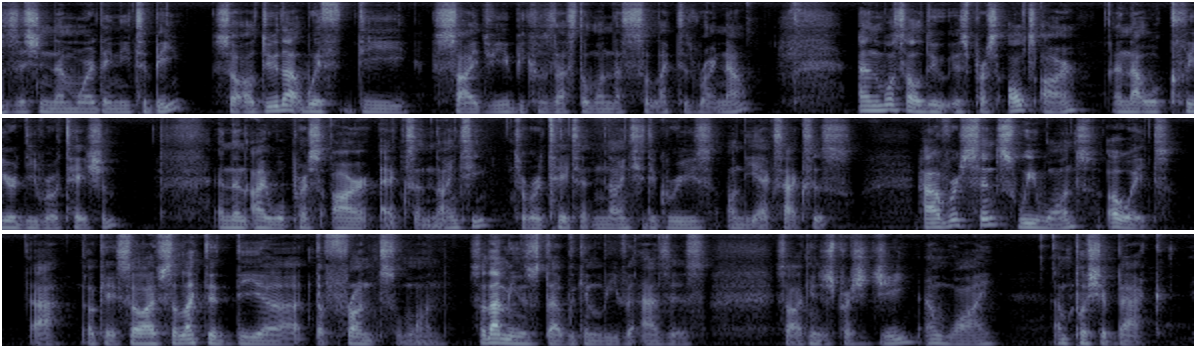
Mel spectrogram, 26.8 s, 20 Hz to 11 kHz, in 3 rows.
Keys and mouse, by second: 7.9 alt+r, 11.5 r, 15.3-26.8 middle drag, 16.2 g, 22.1 g.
